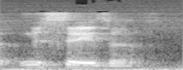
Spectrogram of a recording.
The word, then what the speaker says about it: Nicieza: Yeah, I remember reading a lot when Fabian Nicieza, or whatever you say his name is. – Yeah, Nicieza.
